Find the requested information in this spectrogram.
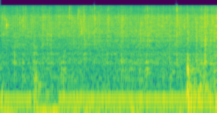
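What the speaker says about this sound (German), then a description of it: "damit mein Spargel hier mal angeröstet wird" Green asparagus spears fry in a pan, giving a steady, close sizzle with a low hum underneath and occasional light scrapes of stirring.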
